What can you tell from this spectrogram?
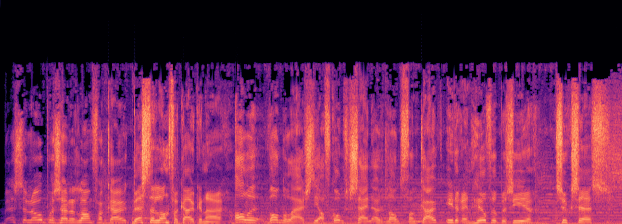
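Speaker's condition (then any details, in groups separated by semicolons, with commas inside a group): No condition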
